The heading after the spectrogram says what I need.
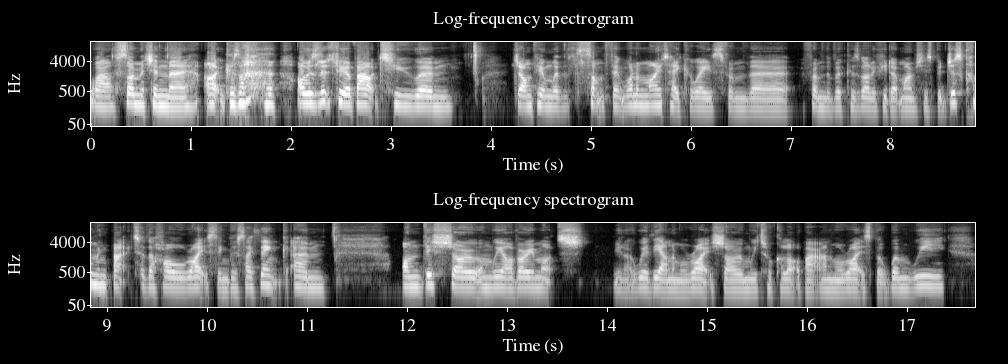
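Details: Adult speaker; normal speech.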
